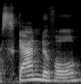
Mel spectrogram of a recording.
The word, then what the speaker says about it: Scandoval: Or Scandoval, that's how it's pronounced.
